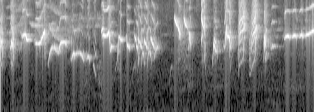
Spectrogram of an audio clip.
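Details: Oriental magpie-robin singing as a lure: rapid mix of whistled slurs and buzzy chatter, a brief pause midway, ending on a clear steady whistle.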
